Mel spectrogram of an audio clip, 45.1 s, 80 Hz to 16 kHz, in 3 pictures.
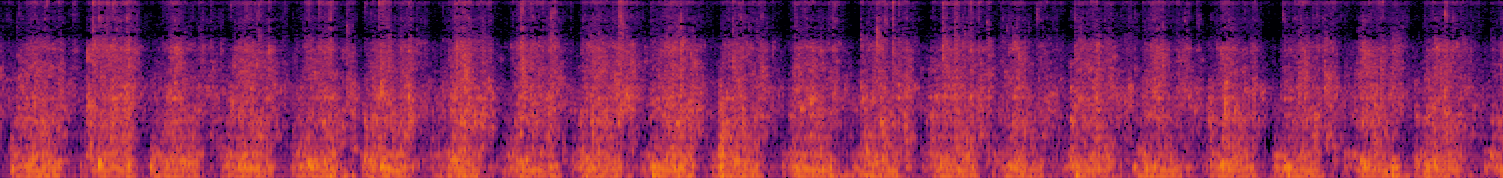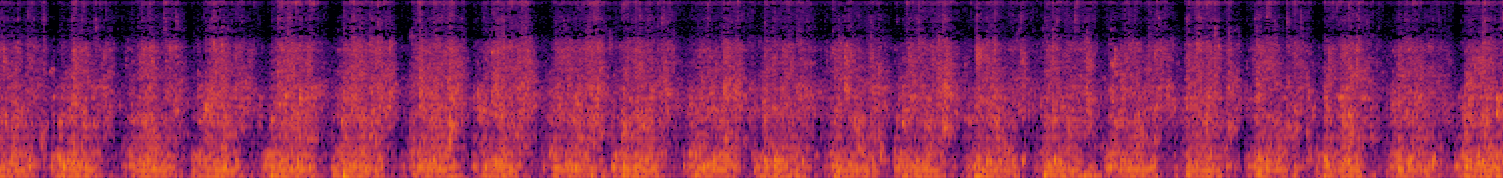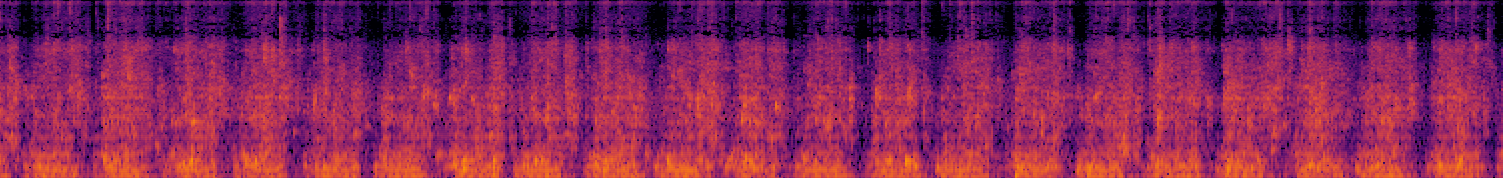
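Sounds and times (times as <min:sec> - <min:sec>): washer motor humming: 0:00.0 - 0:45.0
water sloshing: 0:00.0 - 0:45.0.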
